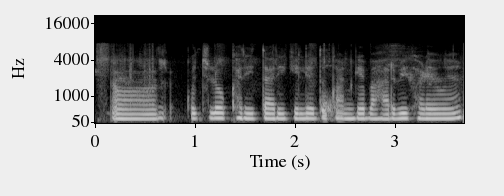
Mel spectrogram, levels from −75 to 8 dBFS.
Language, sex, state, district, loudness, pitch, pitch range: Hindi, female, Bihar, Katihar, -15 LUFS, 185 Hz, 180-190 Hz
